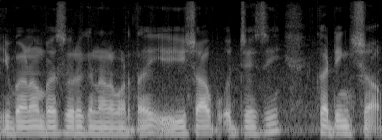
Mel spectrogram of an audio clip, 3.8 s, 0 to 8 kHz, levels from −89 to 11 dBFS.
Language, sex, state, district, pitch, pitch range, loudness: Telugu, male, Andhra Pradesh, Chittoor, 95 Hz, 95-100 Hz, -23 LUFS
